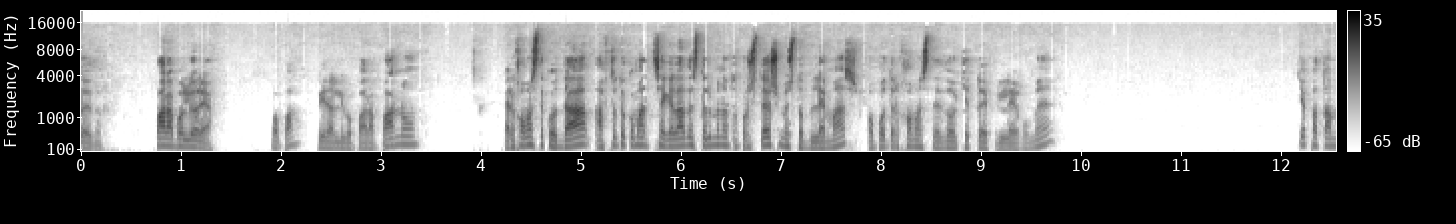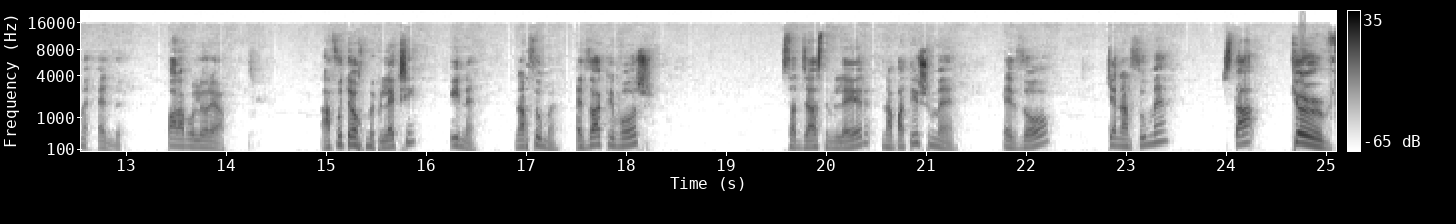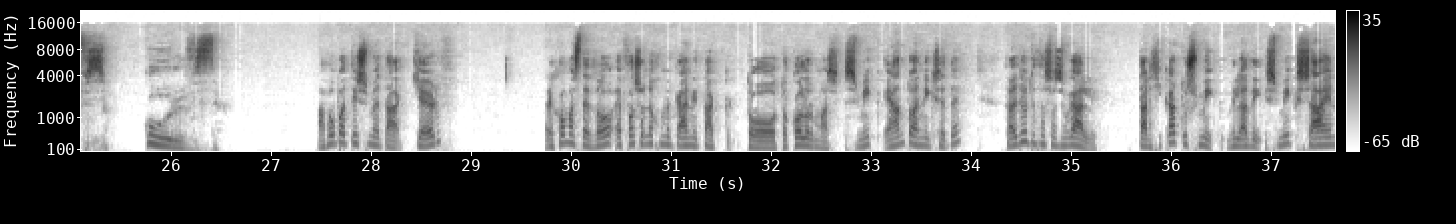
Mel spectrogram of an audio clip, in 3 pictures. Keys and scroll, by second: 0.1 alt+Return.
